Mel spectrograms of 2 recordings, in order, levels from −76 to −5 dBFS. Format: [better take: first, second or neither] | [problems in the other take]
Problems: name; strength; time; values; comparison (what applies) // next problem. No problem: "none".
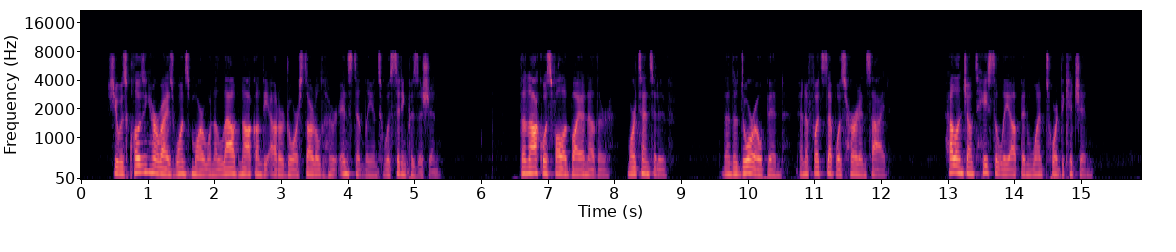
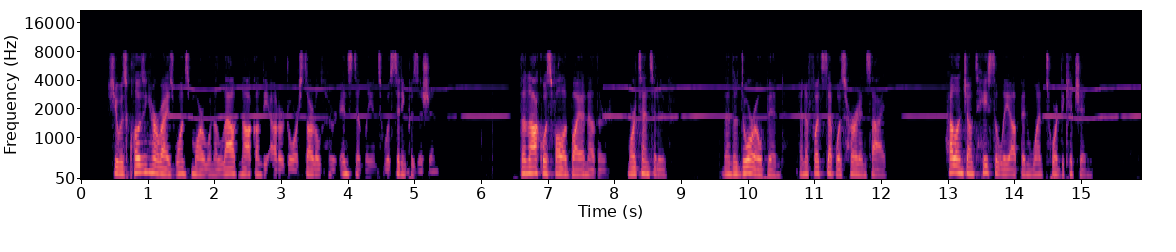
first | noise reduction (classical method spectral subtraction)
